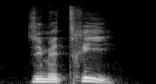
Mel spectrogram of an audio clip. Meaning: symmetry
- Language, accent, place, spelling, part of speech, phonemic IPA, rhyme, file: German, Germany, Berlin, Symmetrie, noun, /zʏmeˈtʁiː/, -iː, De-Symmetrie.ogg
